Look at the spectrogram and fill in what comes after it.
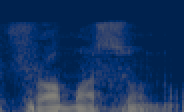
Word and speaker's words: فراماسون: یه شبکه بسته‌ای داشتن، یه حلقه بسته‌ای از بنایان یا معماران، از اونجا شروع میشه این واژه، اون حلقه بنایان آزاد، فریمیسن که تلفظ چیزش میشه فراماسون، اون تلفظ فرانسویش.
